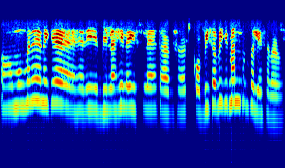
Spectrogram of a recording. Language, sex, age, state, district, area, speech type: Assamese, female, 18-30, Assam, Biswanath, rural, conversation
